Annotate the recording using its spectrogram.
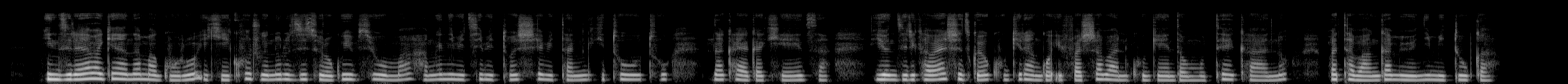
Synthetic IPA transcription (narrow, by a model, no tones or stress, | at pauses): inziɾajaβaɡenanamaɡuɾuikʰiːkʰud͡ʒɡwe̞nuɾuzisoɾoɡwiːvjuːmahamŋe̞niβitʰiβitʰo̞ʃe̞βitʰaːŋɡiɡitʰuːtʰu | nakʰajaɡakʰe̞ːz̥a | ijo̞nziɾikaβajaʃizwe̞jokʰuɡiɾaŋɡo̞ʔifaʃaβaːn̥hukʰuɡe̞ːndamumutʰe̞ːkʰaːno̞βataβaːŋɡamiwe̞nimiduɡ̥a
